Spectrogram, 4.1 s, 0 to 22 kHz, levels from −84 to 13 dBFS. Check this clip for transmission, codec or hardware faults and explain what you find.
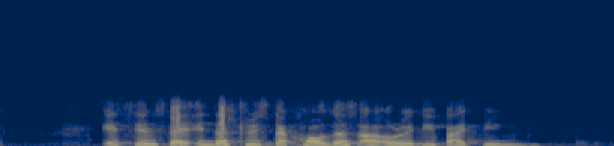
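One fault runs through the whole clip: the speech passes through an AMR wideband (HD Voice) codec at a low rate, which fits about 8.85 kbit/s. The vocal tract model gets too few bits for its pulse excitation, so the speech sounds rough and raspy. On a spectrogram, energy stops near 6.9 kHz, and the top band looks like smeared noise rather than harmonics.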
